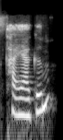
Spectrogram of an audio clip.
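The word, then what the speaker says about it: kayagum (가야금): Yes, kayagum.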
